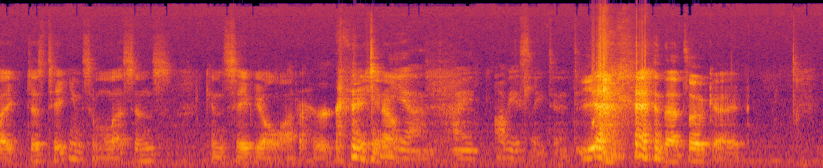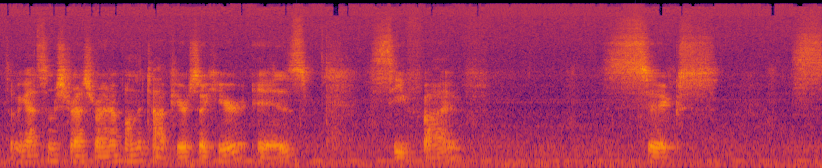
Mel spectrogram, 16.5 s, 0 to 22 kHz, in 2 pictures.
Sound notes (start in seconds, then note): 3.2 chuckles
